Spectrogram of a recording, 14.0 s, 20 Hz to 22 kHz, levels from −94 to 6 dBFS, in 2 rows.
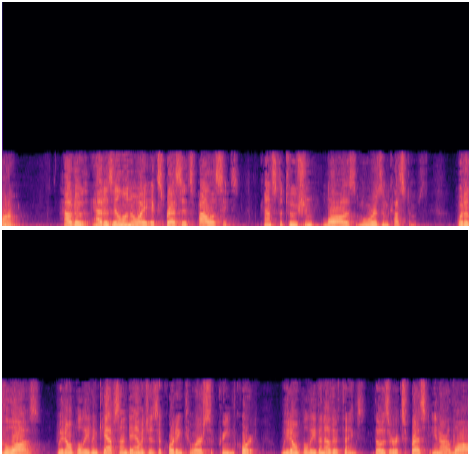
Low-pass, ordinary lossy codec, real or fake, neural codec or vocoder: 7.2 kHz; MP3, 64 kbps; real; none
